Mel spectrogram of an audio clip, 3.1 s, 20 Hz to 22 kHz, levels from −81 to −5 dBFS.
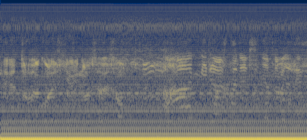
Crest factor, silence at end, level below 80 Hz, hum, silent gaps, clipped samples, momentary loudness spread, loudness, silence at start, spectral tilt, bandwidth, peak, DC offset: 8 dB; 0 s; -16 dBFS; 50 Hz at -15 dBFS; none; under 0.1%; 1 LU; -20 LUFS; 0 s; -4 dB/octave; 19 kHz; -8 dBFS; under 0.1%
